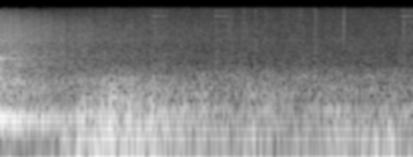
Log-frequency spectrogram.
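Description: Thunder rumbling over steady rain, starting suddenly and slowly fading over a few seconds, with no music playing.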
